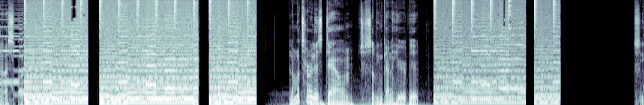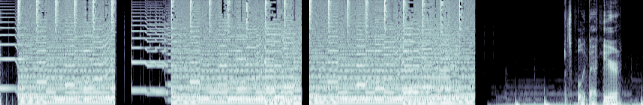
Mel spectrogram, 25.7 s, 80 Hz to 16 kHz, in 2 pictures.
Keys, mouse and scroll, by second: 0.4 space, 1.7 space, 1.9 space, 3.9 space, 4.1 space, 5.1 space, 8.5 right click, 10.4 space, 10.6 space, 10.9 ctrl+click, 11.1 space, 12.4 right click, 15.1 space, 16.2 space, 17.0 space, 17.2 ctrl+click, 19.0 space, 20.5 alt+click, 23.0 right click, 23.4 ctrl+click, 25.1 alt+click.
